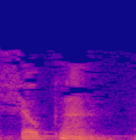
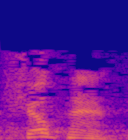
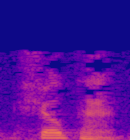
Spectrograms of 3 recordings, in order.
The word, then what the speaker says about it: Chopin: How do you like my French? Chopin. – I think that's very good. Say it again. – Chopin. – How would you say it if it were Polish? – Chopin.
